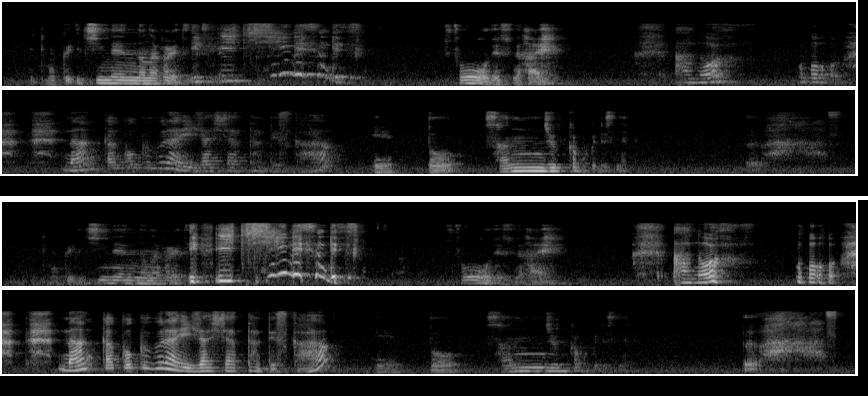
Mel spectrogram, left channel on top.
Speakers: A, on the left (about 60°); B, on the right (about 80°).
A: えっと、僕、1年7ヶ月ですね。
B: え、1年ですか
A: そうですね、はい。
B: <laughs> あの、もう何カ国ぐらいいらっしゃったんですか
A: えっと、30カ国ですね。
B: うわー、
